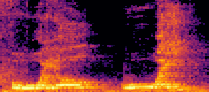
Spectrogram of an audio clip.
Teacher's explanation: you have two vowel sounds that glide together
